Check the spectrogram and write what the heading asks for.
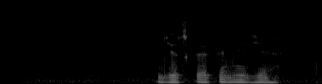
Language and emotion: Russian, neutral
